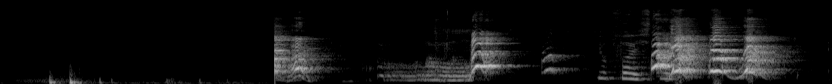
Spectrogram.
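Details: Playful Dachshund: a few soft thumps, then loud, harsh, rising and falling barks and yowling howl-like yaps grouped in bursts over several seconds, with a lower grumbling sound in the middle.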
